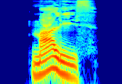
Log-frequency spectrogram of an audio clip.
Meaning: genitive of Mali
- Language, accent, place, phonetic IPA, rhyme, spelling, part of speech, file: German, Germany, Berlin, [ˈmaːlis], -aːlis, Malis, noun, De-Malis.ogg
